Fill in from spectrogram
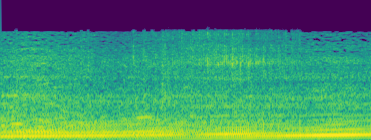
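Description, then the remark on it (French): A Biafran Red Cross truck engine rumbles loudly as it carries cargo along roads crowded with refugees in Biafra, its deep droning pitch dipping briefly and then rising again as it revs, steady throughout with no voices. “Le lendemain de notre arrivée, un camion de la Croix-Rouge biafraise emportait notre chargement sur les routes, encombré de réfugiés.”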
